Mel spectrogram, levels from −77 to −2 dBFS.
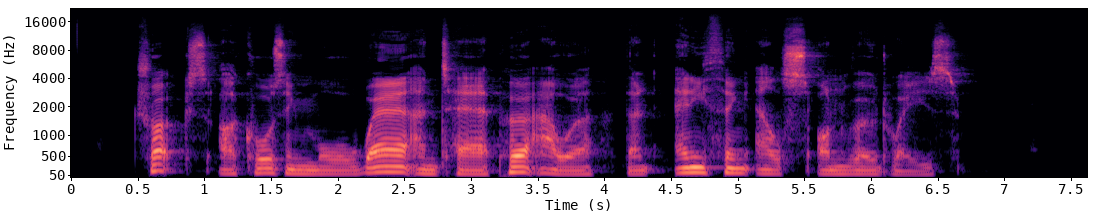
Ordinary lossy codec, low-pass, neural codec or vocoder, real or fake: none; 19.8 kHz; none; real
